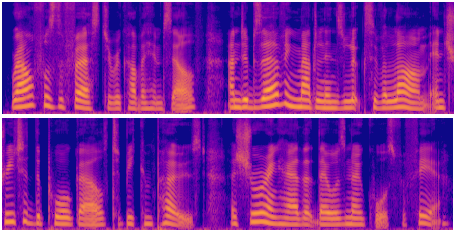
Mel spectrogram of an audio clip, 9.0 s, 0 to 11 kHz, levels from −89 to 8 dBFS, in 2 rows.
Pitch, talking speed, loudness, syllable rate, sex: 200 Hz, 195 wpm, -20 LUFS, 5.6 syllables/s, female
